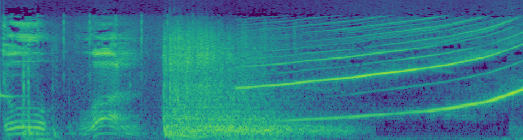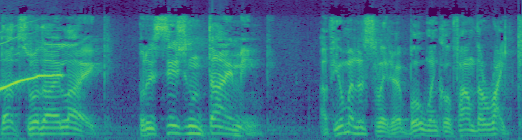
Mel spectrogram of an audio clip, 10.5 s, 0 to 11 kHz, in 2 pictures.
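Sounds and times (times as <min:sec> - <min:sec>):
speech: 0:00.0 - 0:02.4, 0:05.3 - 0:10.4
fire engine siren winding up: 0:02.3 - 0:05.8.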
